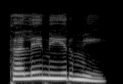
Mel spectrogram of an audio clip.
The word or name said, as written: ತಲೆನೀರ್ಮೀ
